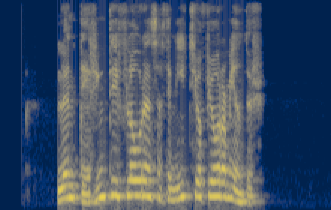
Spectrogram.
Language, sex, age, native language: Icelandic, male, 20-29, Icelandic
